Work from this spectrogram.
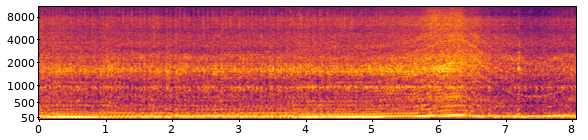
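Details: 1995 Honda CB750 Nighthawk: uneven, lumpy idle and a flat, stumbling rev, running on three cylinders; misfire because cylinder #4's carburetor jet is clogged.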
